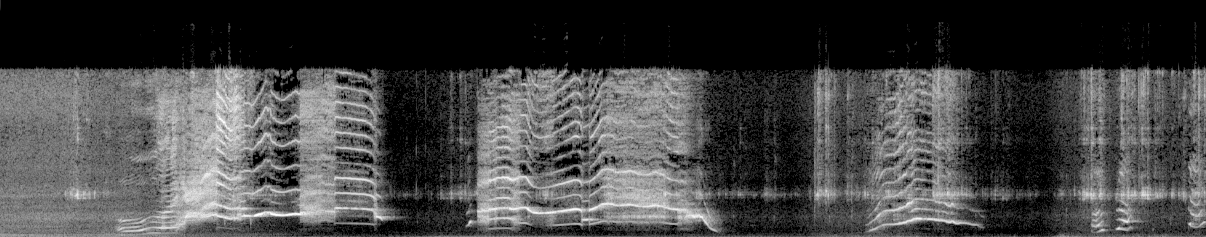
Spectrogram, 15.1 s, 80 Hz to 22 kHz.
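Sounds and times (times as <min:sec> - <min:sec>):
baby screaming: 0:01.5 - 0:05.0, 0:05.8 - 0:09.1, 0:10.8 - 0:12.3.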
